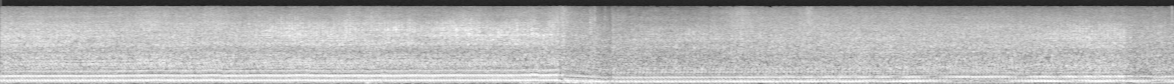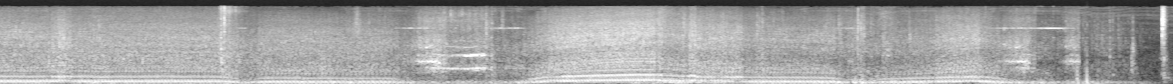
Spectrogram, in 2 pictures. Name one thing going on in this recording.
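A car engine roars steadily, then shifts gear and revs up and down.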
